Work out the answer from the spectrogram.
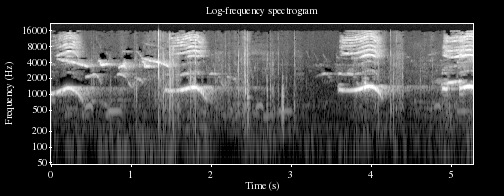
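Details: Asian koel (Eudynamys scolopaceus) in Singapore giving loud, rising two-part 'ko-EL' notes, repeated about every one and a half to two seconds, with faint chirps from other birds behind.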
